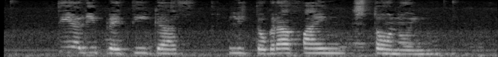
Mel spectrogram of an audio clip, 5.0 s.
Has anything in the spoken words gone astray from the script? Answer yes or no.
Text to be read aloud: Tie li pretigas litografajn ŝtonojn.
no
